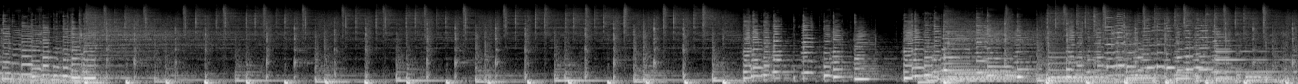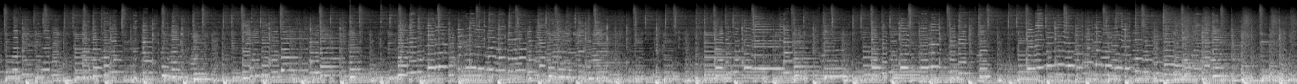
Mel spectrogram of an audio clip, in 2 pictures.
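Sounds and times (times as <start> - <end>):
samba blues music: 0.0 - 25.9.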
